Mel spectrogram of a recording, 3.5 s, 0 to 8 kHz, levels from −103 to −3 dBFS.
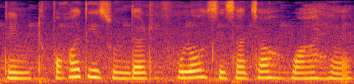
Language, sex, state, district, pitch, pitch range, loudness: Hindi, female, Punjab, Fazilka, 215 Hz, 205-225 Hz, -15 LUFS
